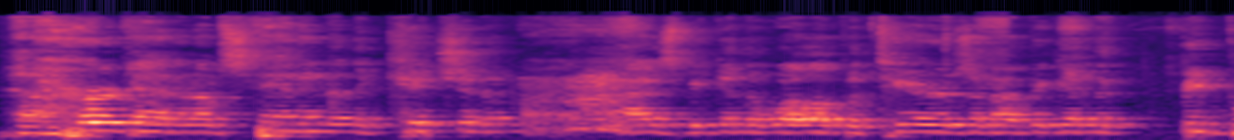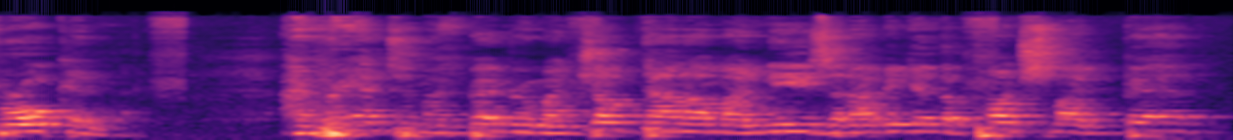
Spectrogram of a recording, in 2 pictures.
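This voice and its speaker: A man preaching a sermon with humor, shifting from quiet musing to raised, emphatic delivery. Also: on the high side, fairly even intonation, normal speed. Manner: humorous, swings from quiet to loud. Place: church. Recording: echoey church from far off. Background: congregation responding.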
